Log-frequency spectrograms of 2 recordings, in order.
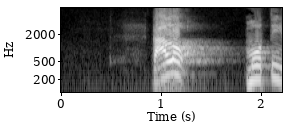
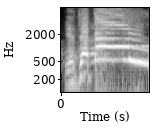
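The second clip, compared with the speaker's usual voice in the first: loud, very high yelp; high-pitched mock exasperation; clueless outburst; 15 dB louder than usual. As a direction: throw up a shouted comic answer. Acts out clueless answer.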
